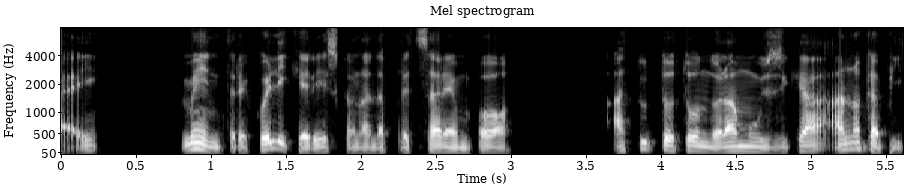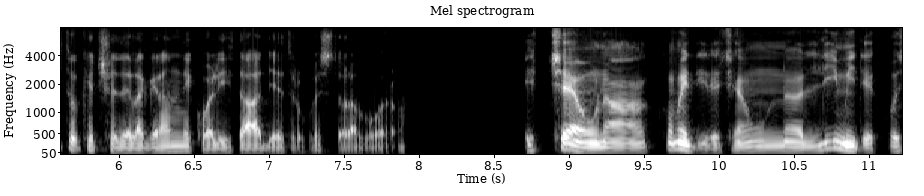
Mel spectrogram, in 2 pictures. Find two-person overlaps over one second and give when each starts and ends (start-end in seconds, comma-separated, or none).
none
